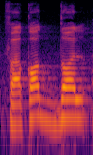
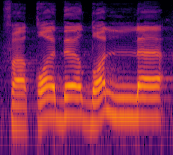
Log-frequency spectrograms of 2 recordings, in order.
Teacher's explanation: Bacaan dimatikan dal, mana kena bunyi qalqalah lah. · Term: izhar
